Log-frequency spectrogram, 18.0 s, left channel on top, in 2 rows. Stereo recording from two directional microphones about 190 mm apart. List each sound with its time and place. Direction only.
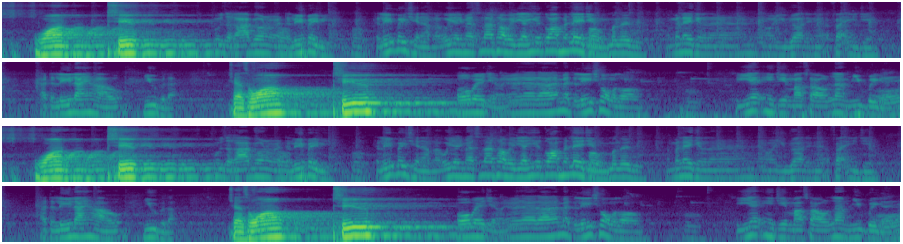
0.3 s mantra: 45° left (ahead or behind)
2.3 s a man's voice: 20° right (ahead or behind)
6.7 s a man's voice: 20° right (ahead or behind)
9.4 s a man's voice: 25° right (ahead or behind)
11.3 s a man's voice: 35° left (ahead or behind)
13.5 s a sound: 20° right (ahead or behind)
16.7 s a man's voice: 25° right (ahead or behind)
